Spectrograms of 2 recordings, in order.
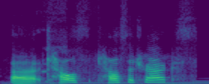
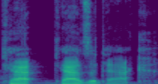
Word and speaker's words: Kazadak: They found that the eyes had been removed, and that symbol of calcitrax, is that the right way to say it? Calcitrax class. It's so that Kazadak.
